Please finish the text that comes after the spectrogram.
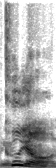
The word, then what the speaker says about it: Couillon: Couillon. Okay. I can't speak today. Yon. Just say yon, like you're yon. I want you. Oh, hey. Yeah, Couillon.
